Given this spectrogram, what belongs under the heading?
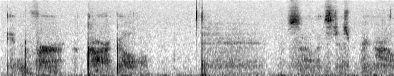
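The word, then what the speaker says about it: Invercargill: this area here we have a place called inver cargill so let's just bring our lionite and we spell that i n v e r c e r g-i-l-l and that is invert cargo so now we are at the island part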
